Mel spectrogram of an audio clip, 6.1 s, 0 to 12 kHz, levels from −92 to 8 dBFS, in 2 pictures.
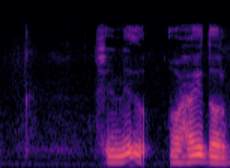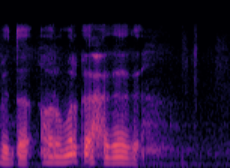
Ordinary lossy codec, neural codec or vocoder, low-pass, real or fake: none; none; 7.2 kHz; real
